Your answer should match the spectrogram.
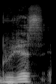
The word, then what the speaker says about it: Bruges: But yeah, I know you're not looking forward to this because you didn't really like in Bruges, but I did enjoy it, so I'll be looking forward to this. – Any of our Belgian listeners, I believe you don't pronounce the S of in Bruges.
